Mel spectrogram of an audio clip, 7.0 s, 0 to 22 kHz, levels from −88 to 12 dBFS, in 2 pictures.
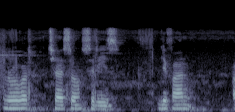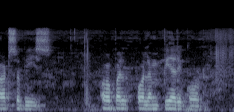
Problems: constant background noise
